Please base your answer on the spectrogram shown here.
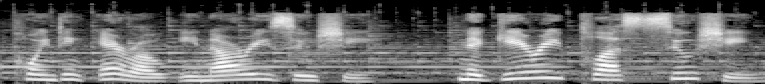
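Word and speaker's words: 稲荷寿司: Inari zushi nigiri plus sushi right pointing arrow nigiri zushi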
